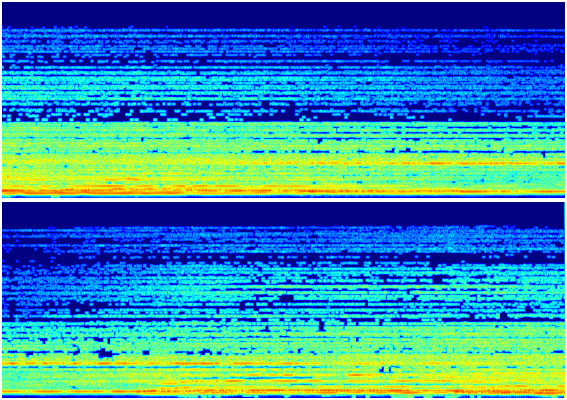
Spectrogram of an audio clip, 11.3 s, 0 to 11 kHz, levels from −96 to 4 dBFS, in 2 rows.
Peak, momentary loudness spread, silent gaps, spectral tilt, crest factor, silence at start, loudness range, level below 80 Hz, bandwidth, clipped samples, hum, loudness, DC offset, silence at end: -6 dBFS; 4 LU; none; -3 dB/octave; 12 dB; 0 s; 2 LU; -82 dBFS; 9.8 kHz; under 0.1%; none; -19 LUFS; under 0.1%; 0 s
